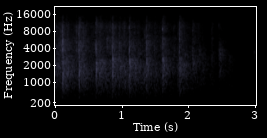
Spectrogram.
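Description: An audience claps in welcome, a steady patter of sharp claps with distinct beats standing out, fading toward the end. No voices are heard over it.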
